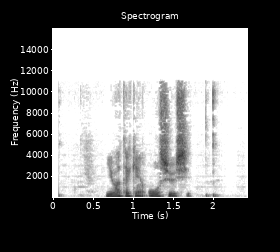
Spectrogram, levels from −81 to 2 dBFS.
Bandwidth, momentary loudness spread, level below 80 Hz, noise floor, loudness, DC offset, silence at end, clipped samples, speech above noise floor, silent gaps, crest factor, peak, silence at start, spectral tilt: 11.5 kHz; 18 LU; -46 dBFS; -53 dBFS; -21 LUFS; under 0.1%; 0.35 s; under 0.1%; 31 dB; none; 18 dB; -6 dBFS; 0.4 s; -4 dB/octave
